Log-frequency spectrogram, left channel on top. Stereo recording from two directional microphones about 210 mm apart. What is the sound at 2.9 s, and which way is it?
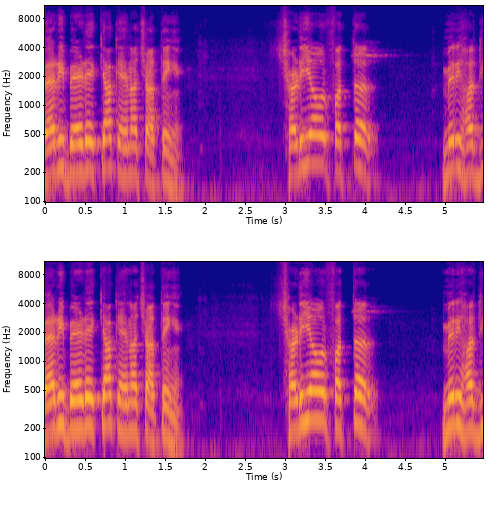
Speech, 40° right (ahead or behind).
